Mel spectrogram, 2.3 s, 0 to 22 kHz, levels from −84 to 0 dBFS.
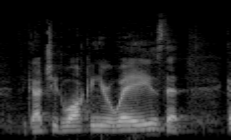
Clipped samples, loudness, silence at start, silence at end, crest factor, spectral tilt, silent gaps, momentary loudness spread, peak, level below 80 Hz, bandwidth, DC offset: under 0.1%; -34 LUFS; 0.25 s; 0 s; 18 dB; -3.5 dB/octave; none; 7 LU; -16 dBFS; -86 dBFS; 16 kHz; under 0.1%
